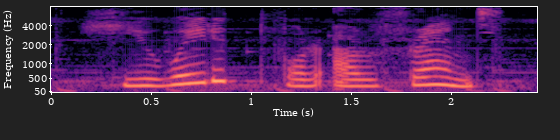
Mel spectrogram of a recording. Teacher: Dan fokus dalam kalimat tersebut terdapat pada kata waited dan friends.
